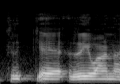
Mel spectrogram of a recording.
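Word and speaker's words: гривня: और यहाँ की जो मुद्रा है उसका नाम है यूक्रेनियन रेवाना, इसमें यच जो है वो साइलेंट है।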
